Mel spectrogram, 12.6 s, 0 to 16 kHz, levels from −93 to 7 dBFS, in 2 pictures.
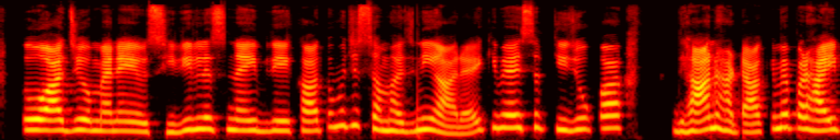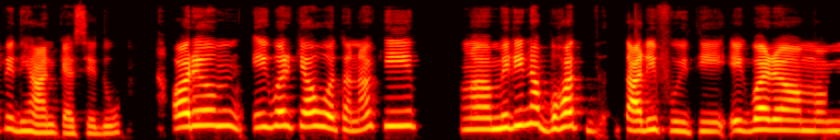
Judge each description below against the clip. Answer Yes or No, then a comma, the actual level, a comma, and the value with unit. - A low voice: No, very high, 275 Hz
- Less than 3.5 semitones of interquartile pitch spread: No, average, 5.1 semitones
